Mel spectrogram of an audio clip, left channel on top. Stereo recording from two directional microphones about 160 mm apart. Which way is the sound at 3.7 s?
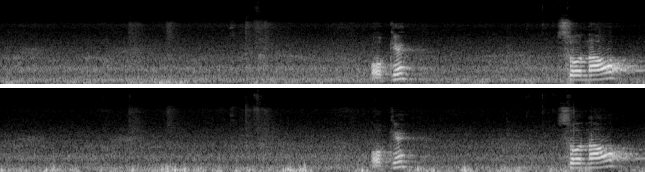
35° left (ahead or behind).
